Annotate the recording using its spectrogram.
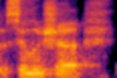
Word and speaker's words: St. Lucia: So St. Lucia, for those who, who don't know how it's pronounced, so St. Lucia is one of five territories or five jurisdictions in, in the Caribbean which offer citizenship by investment.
